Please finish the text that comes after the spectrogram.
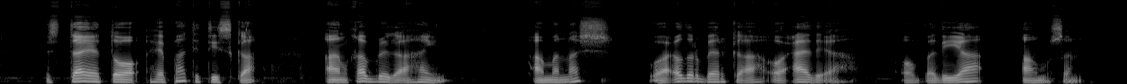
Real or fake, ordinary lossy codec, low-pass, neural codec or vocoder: fake; none; none; vocoder, 44.1 kHz, 128 mel bands every 256 samples, BigVGAN v2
